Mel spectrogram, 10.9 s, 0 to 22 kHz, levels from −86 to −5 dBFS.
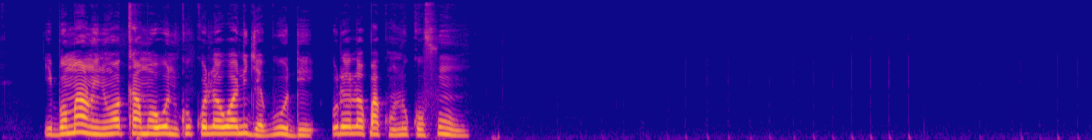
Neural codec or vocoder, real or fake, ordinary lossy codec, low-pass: none; real; none; 19.8 kHz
